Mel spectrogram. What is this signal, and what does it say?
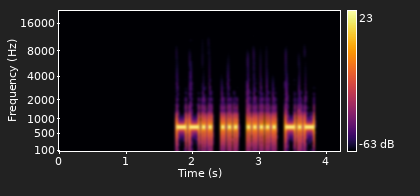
Morse code, heard as a keyed tone, about 25 wpm, 700 Hz. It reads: ZS5K
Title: DXCC-100 Call Signs - 4 Characters - 25wpm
